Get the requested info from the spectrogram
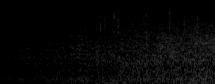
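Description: Recorded rain sound effect fading in steadily from silence: an even hiss with scattered faint drop ticks.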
